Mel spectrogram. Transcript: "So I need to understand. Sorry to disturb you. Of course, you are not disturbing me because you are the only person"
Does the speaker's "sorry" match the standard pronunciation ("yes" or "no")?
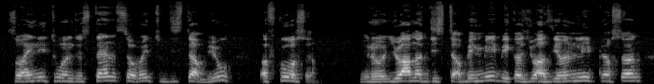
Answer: no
